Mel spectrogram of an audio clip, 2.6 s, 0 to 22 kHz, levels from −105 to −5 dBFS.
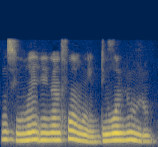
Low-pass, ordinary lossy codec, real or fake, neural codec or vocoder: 7.2 kHz; none; fake; autoencoder, 22.05 kHz, a latent of 192 numbers a frame, VITS, trained on one speaker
